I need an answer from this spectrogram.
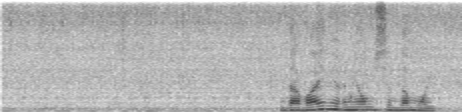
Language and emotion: Russian, neutral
